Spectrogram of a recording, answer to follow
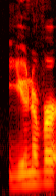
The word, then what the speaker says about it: Univer: this collection that's like it's called univer where it's like un vrs like Universe without the syllables that's their like cool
